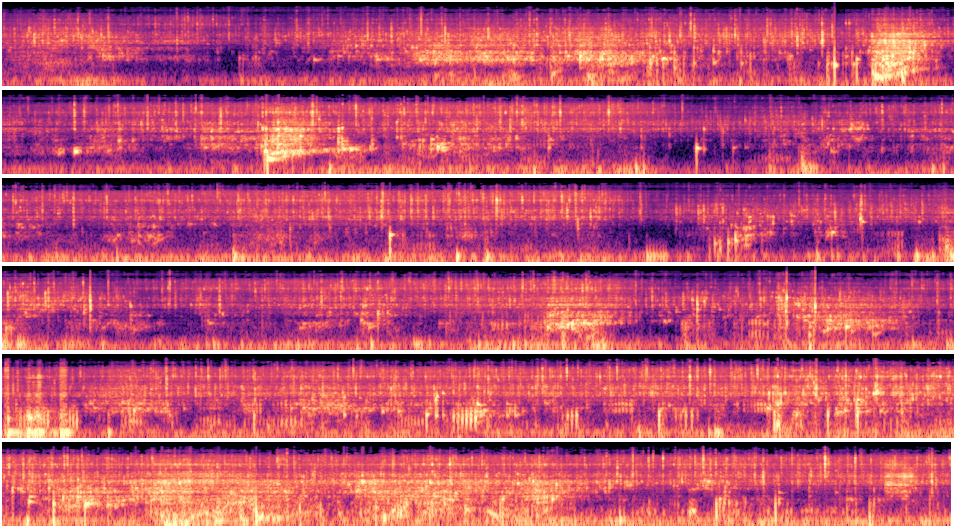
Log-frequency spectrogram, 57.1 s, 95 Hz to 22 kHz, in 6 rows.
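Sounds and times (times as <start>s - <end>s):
bubbling water: 0.0s - 57.0s
water sloshing underwater: 0.0s - 57.0s.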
